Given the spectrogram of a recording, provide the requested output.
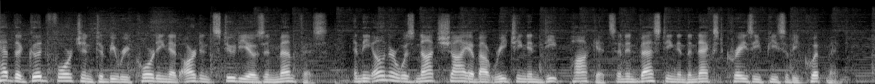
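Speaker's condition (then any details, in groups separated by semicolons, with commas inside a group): No condition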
